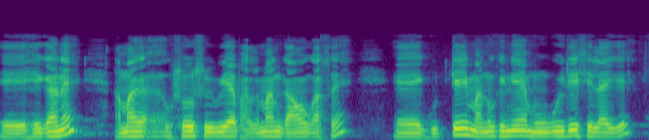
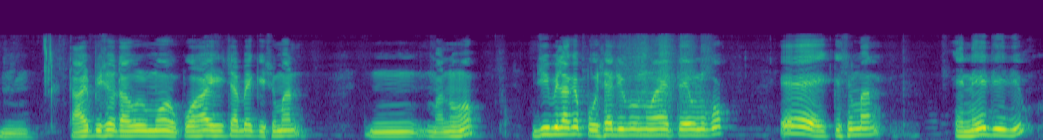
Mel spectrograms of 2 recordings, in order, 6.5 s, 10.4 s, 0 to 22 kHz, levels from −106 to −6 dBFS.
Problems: constant background noise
